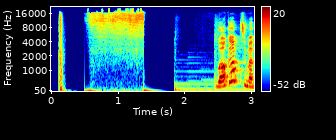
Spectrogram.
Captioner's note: can spraying; logo scratching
